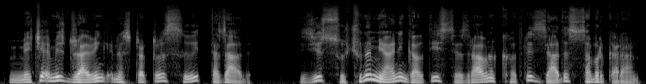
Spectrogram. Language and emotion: Kashmiri, angry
